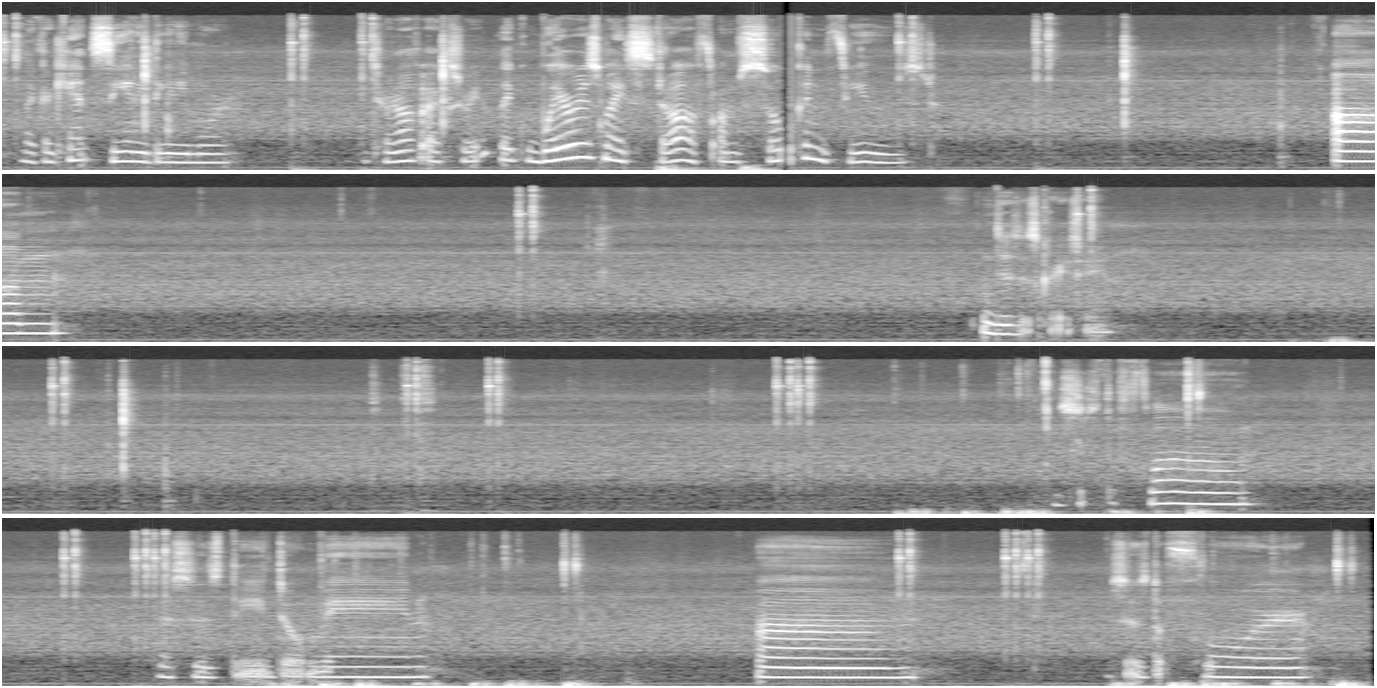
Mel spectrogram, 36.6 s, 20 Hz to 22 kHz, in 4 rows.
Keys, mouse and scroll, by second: 0.6 click, 1.2 middle click, 2.1-3.0 drag, 3.2-4.9 middle drag, 4.9 Tab, 5.8 Tab, 7.1 click, 8.0-9.8 middle drag, 9.8-11.9 scroll down 1, 12.9 click, 13.3-14.0 scroll up 9, 14.0-17.1 scroll up 6, 17.1 click, 18.8 click, 19.3 middle click, 19.7-21.1 scroll up 1, 21.1 right click, 24.2-26.8 drag, 28.0 click, 28.4 click, 28.6-31.6 drag, 33.6 click, 34.3 click, 34.4-35.7 drag, 35.7 o.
